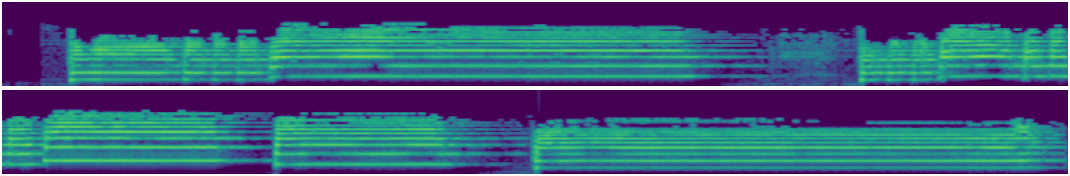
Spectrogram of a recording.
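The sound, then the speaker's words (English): A silver trumpet sounds a series of loud, bright, sustained notes, several held for a few seconds each, separated by short breaks and shifting slightly in pitch from one note to the next. “but God instructs Moses to make two silver trumpets. And this is the sound of a silver trumpet.”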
